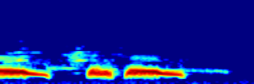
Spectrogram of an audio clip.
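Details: Spotted dove decoy bird, kept to spur training birds to coo: a long falling low coo, a short clipped note, then another long descending coo trailing off softly.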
